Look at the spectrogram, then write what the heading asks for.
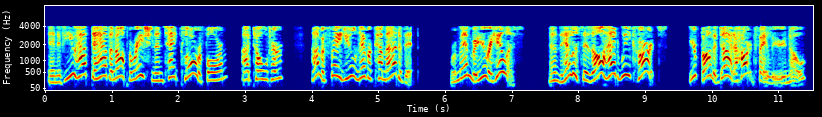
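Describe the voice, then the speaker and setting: Lady putting on a high creaky old spinster, all doom and fuss, tinny sound. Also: very animated, fairly quick, no echo. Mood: mournful. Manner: mournful, fussy, forever fearing the worst. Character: gloomy fretful elderly spinster woman.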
